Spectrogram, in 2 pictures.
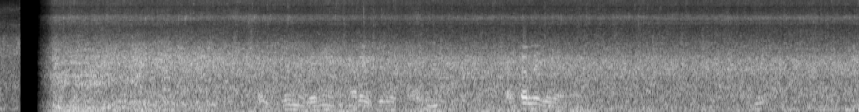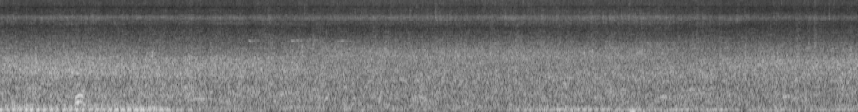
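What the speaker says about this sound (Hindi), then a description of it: "बारिश हो रही है।" Heavy rain pouring down outside a home, a loud continuous hiss of falling water that holds steady throughout after a brief silence at the start.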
